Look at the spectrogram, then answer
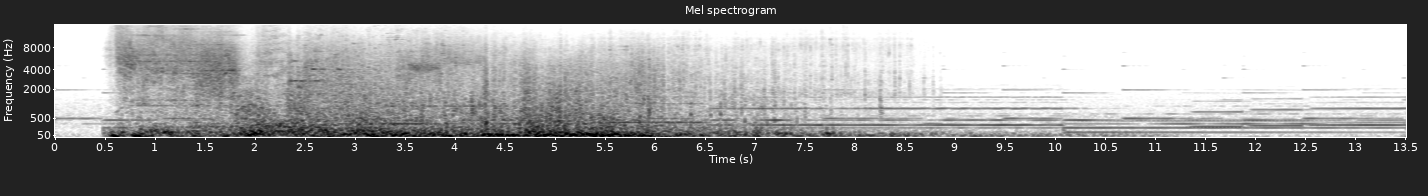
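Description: Ancient sculptures being destroyed in Final Fantasy XIV: a sudden loud blast of crashing, crumbling debris that rumbles for several seconds and then fades into a quiet tonal musical backdrop.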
